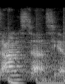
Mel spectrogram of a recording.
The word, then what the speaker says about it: Anastasia: princess from Russia or if you think it's aa Nastasia which is how you pronounce the woman's godforsaken name oh this is a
